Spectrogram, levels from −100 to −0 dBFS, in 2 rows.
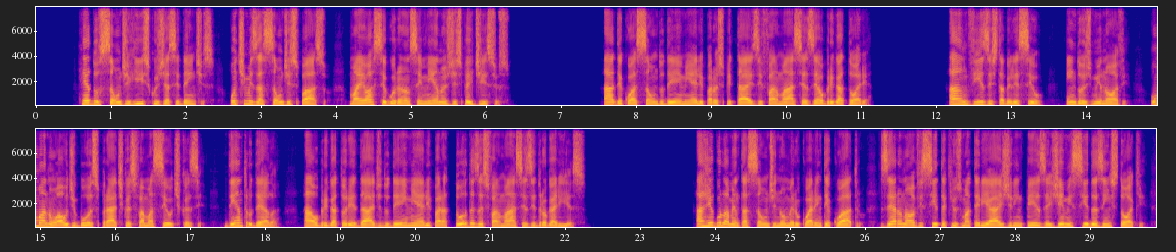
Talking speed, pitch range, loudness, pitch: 125 wpm, 120-165 Hz, -20 LUFS, 135 Hz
